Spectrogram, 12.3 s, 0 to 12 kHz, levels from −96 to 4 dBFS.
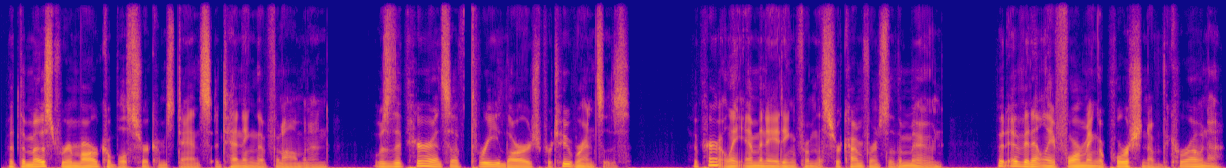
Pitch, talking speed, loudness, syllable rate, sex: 100 Hz, 150 wpm, -19 LUFS, 6.4 syllables/s, male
